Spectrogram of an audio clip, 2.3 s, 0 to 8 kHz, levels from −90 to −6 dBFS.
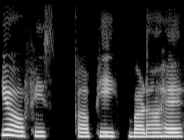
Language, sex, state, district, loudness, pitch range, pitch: Hindi, female, Bihar, Jamui, -19 LUFS, 220-240 Hz, 225 Hz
